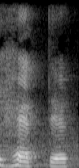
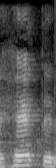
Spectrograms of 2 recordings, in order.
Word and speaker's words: heter: às vezes eu escrevia, por exemplo, Jeg heter, que é heter, é com H, Com né? H, Aí eu escrevia com R, porque na pronúncia igual é eu heter, ouvia. né? Assim, eu você ouvia, eu escrevia igual eu ouvia. E o R aqui, o H aqui se pronuncia na maior parte, Das vezes com som de R.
